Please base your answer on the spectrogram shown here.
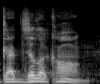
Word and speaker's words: Godzilla x Kong: the worst worst titles apparently the x is silent the x is no yeah it they just confirm this it's it's not called Godzilla X Kong it's just called Godzilla Kong Godzilla Kong the axe just is silent well I was I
